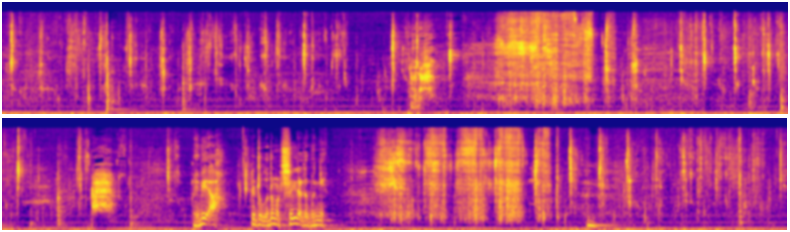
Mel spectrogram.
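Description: A cleaver slices through braised meat.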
